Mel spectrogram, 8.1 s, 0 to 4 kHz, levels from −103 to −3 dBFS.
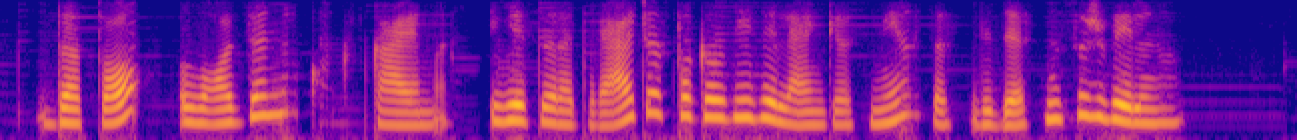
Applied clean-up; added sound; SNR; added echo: neural separator model SepFormer WHAM!.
